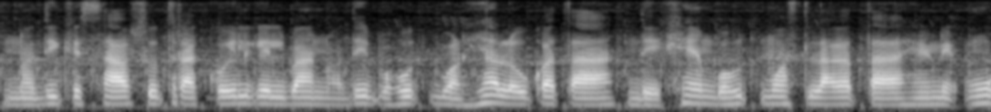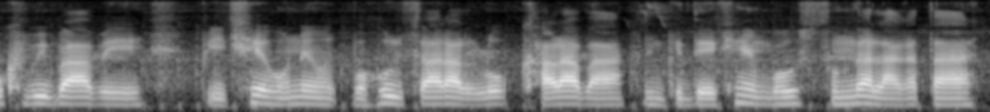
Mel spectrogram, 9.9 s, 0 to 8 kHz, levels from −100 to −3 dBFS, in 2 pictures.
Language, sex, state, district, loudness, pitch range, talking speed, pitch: Bhojpuri, male, Uttar Pradesh, Deoria, -20 LUFS, 130-150 Hz, 200 wpm, 140 Hz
